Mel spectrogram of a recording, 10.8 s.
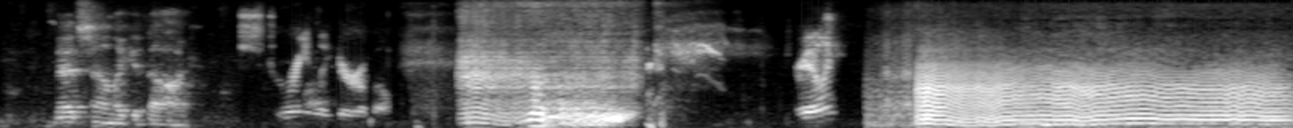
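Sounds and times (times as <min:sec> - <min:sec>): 
speech: 0:00.5 - 0:05.9
fart: 0:03.8 - 0:05.4, 0:07.2 - 0:10.7.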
